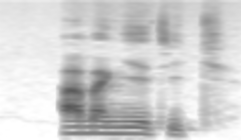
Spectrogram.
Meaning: nonmagnetic, amagnetic
- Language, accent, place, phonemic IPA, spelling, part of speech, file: French, France, Lyon, /a.ma.ɲe.tik/, amagnétique, adjective, LL-Q150 (fra)-amagnétique.wav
